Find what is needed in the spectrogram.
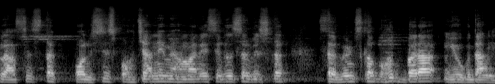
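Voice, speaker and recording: A man with a Bihar accent speaks at medium pitch with fairly even intonation over noticeable background noise. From Mithila region, Bihar (Darbhanga). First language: Maithili (speaking Hindi). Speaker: civil service exam candidate. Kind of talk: mock job interview. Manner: hesitant, many filler sounds; formal, polite.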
